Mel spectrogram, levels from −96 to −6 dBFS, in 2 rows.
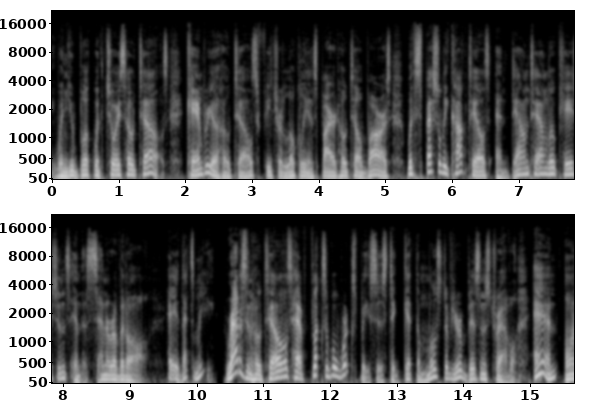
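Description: Nothing in this speech recording stands out as a technical fault; there's simply nothing here to flag.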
